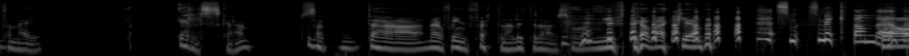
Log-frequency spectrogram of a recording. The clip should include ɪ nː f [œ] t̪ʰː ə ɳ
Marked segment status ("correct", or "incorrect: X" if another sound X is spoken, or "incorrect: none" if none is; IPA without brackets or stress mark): correct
